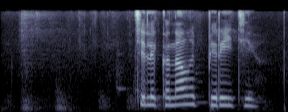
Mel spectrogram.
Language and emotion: Russian, neutral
